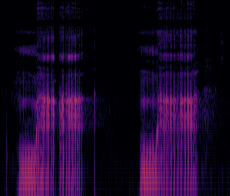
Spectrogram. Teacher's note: start at a pretty low but not the lowest and then slightly go down from there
